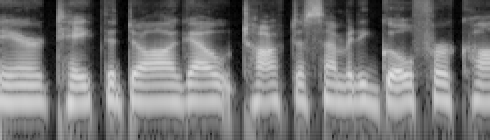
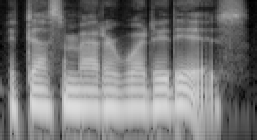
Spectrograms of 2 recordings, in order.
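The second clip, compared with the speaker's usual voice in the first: ordinary delivery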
